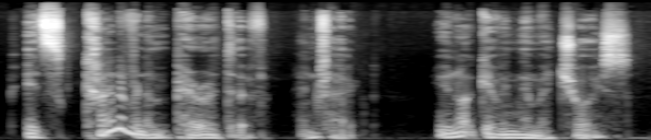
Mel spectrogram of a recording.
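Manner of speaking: ordinary talk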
